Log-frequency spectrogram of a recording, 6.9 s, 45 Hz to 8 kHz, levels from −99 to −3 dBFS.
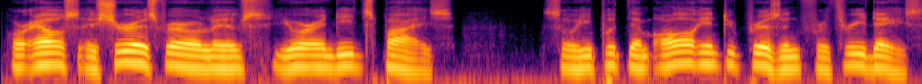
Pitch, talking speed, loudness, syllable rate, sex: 135 Hz, 180 wpm, -16 LUFS, 4.6 syllables/s, male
